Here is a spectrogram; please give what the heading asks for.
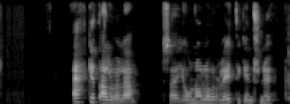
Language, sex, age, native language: Icelandic, female, 40-49, Icelandic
